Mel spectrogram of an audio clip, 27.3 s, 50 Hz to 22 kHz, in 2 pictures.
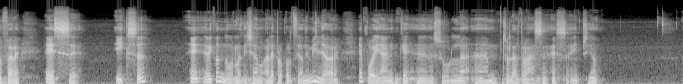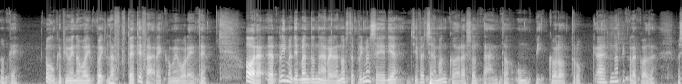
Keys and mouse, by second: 1.1 s, 5.2-6.5 middle drag, 7.2 middle click, 11.0 s, 13.6 click, 17.0 middle click, 20.4-22.2 middle drag, 24.4-26.4 middle drag, 26.9 KP_3.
